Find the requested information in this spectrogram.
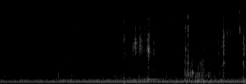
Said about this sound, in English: And man, this does make me want to take a swig. Ah. Of some delicious bubbles. Tonight's beverage, Lime Ginger Mule from Stop and Shop.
